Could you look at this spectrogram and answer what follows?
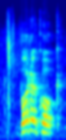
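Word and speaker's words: Boterkoek: Buttercook. Buttercook. Buttercook. It's spelled B-O with an accent, T-E-R, and then K-O-E-K.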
